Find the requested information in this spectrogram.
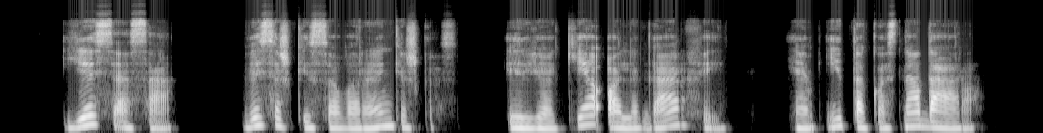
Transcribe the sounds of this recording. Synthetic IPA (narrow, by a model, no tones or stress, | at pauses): jɪsæ̰sɐ̰ | ʋʲɪsʲɪʃkɐɪsɐʋɐɾɐŋʲkʲɪʃkɐ̥s | ɪɾjoːkʲʰiɛʔoːlʲɪɡɑˑɾxɐ̰ɪ | jɛmiːt̪ɐkoːsnʲɛd̪ɑːɾo̰ː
